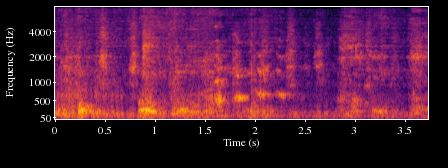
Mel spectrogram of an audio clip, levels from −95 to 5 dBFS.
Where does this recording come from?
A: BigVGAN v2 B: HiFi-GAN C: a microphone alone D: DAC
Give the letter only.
B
